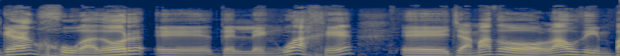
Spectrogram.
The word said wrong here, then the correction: Ludwig: Porque y fue uno de los que más generó reacciones en, el hilo este, porque Ludwig Wittgenstein, ¿no?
